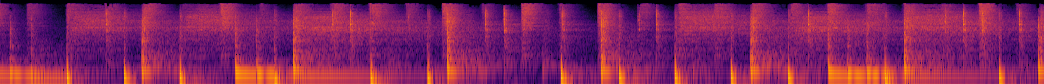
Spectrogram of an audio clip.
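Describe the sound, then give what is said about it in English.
Full drum kit playing a steady beat: punchy kick drum and sharp snare hits repeat in a regular rhythm under a constant bright cymbal wash, loud and with no talk. “So, have a really careful listen to this drum beat.”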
